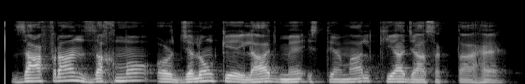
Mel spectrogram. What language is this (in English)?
Urdu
